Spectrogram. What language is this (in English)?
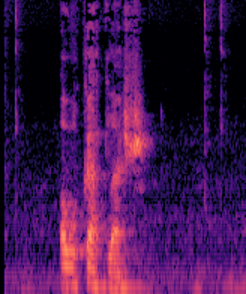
Turkish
